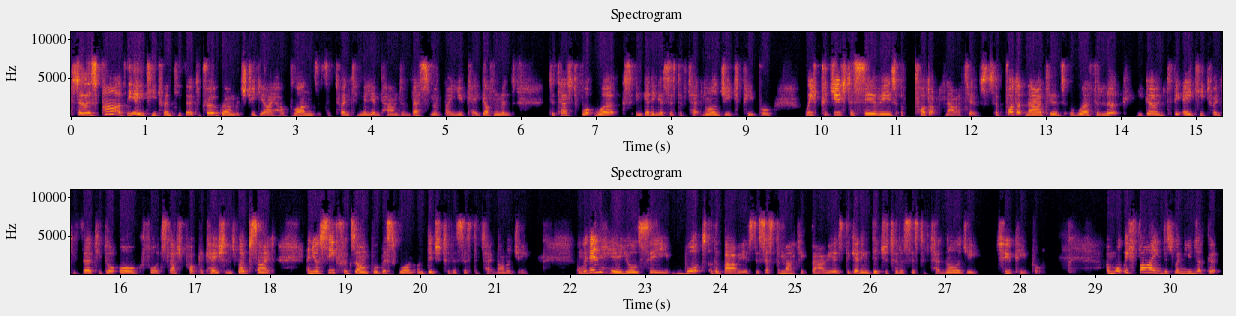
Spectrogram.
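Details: Adult speaker; typical speech.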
